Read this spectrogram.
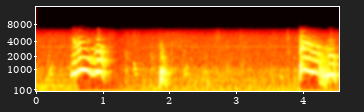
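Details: Indoors, a Chihuahua begs for the chew that a Jack Russell is eating, giving high, wavering whines in two drawn-out bursts with a brief yelp between.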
